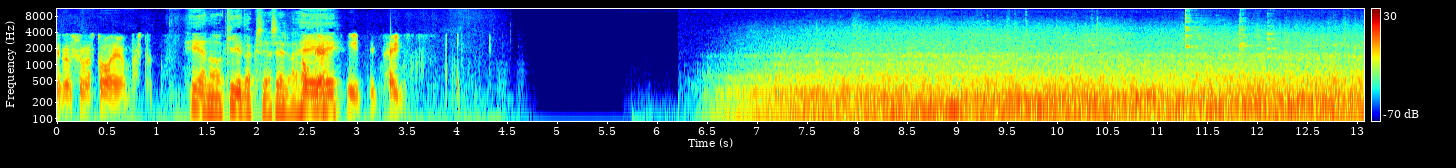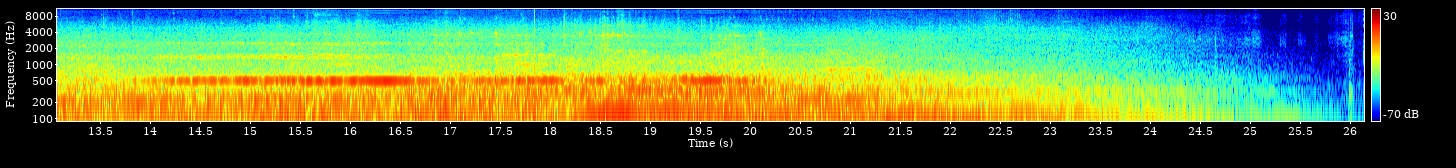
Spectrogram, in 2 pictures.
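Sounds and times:
speech: 0.0s - 3.6s
tram wheels rumbling and rattling on rails: 6.4s - 25.5s
thin metallic squeal of tram: 13.6s - 21.6s.

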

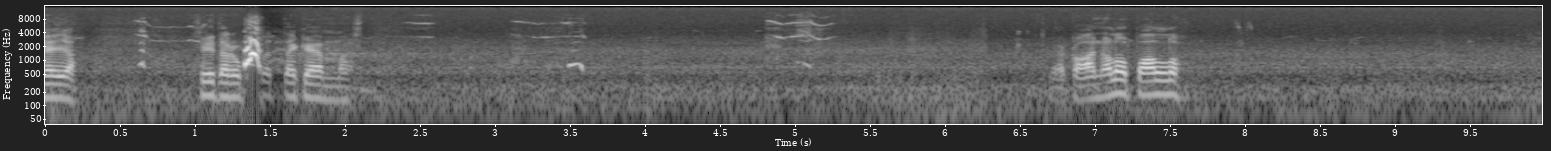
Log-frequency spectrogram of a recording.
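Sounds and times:
speech: 0.0s - 0.4s, 1.0s - 2.4s, 6.8s - 7.7s
young German shepherd whimpering during border guard dog training: 0.1s - 1.5s, 2.4s - 3.7s, 4.8s - 5.3s.

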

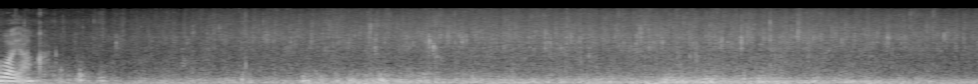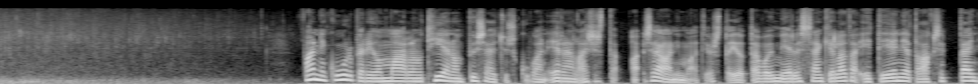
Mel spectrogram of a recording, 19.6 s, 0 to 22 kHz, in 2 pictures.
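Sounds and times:
speech: 0.0s - 0.5s, 12.8s - 19.5s
low rolling thunder from an approaching storm: 0.0s - 12.3s
steady rainfall: 0.0s - 12.8s.

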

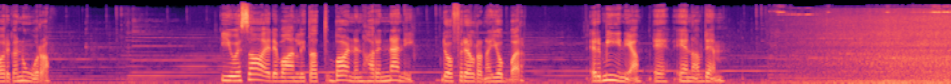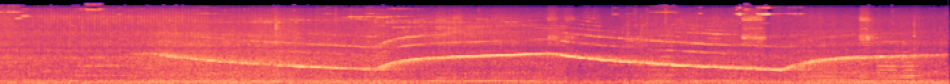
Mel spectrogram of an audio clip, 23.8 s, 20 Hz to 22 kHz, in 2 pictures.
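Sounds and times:
speech: 0.0s - 0.8s, 2.8s - 6.7s, 7.4s - 9.2s
steady roar of city traffic on a busy street in New York: 8.8s - 23.7s
siren wailing up and down on a busy New York street: 12.9s - 23.7s.

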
